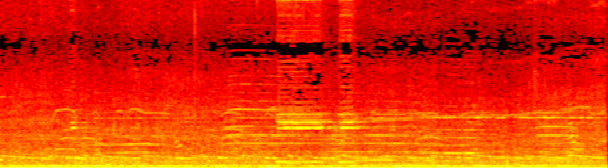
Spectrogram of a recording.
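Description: Busy street procession din: crowd chatter over a heavy low rumble of vehicle engines, with a falling electronic siren-like tone repeating about twice a second. A vehicle horn sounds briefly about halfway through.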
